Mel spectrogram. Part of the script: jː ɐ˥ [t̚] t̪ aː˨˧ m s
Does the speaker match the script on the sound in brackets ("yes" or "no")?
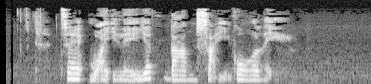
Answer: yes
